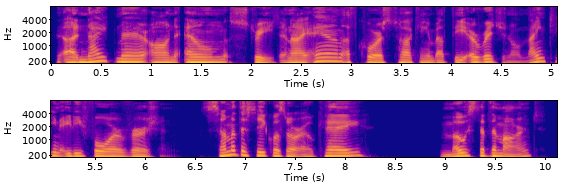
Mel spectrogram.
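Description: A man's voice: mid-range voice, lively intonation, normal speed, a little mellow, dry recording. A man hosting a casual solo podcast, telling stories dramatically with chatty asides and some swearing. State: coming down with a cold. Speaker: podcast host. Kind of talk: casual solo talk show about horror films.

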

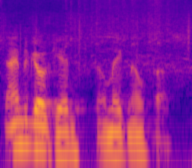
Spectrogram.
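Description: A man's voice: fairly low pitch, animated, moderate pace, over loud music, natural voice, rough recording. An actor playing a laconic, folksy, fatherly small-town sheriff in an old-time radio drama, on a very hissy recording. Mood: stern, resigned. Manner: terse, folksy.

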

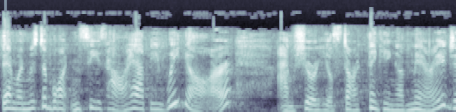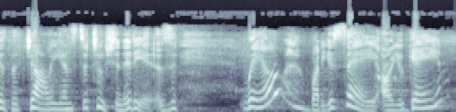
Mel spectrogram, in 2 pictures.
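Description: An actress playing a sweet, fussy middle-aged wife and eager hostess in a classic radio sitcom, chatty and fluttery. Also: female voice, medium pitch, lively intonation, moderate pace, natural voice. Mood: fussing, confiding. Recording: noisy old radio broadcast.

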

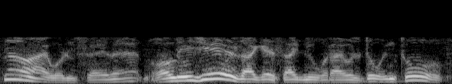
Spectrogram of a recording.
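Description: A tired, guilt-laden father getting on in years in an American radio play. He speaks in plain, brooding phrases at a medium pitch. The old broadcast is thin and clearly noisy. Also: very animated, a little slow, narrow, tinny audio. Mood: bitter, pleading. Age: middle-aged or older. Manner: plain-spoken, ruminating. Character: weary, guilt-ridden aging father confessing to a cover-up. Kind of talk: 1950s American radio drama acting.

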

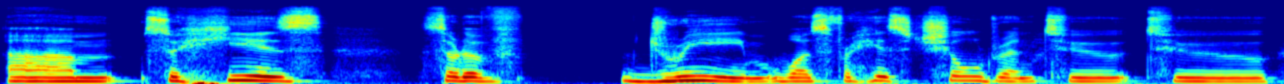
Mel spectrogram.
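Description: A woman's voice: lowish voice, fairly even intonation, very slow, warm tone. A woman from Norway, a documentary filmmaker, giving long, earnest interview answers full of repeats and restarts.

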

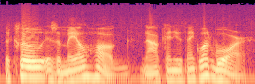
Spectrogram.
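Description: A man's voice: fairly low pitch, lively intonation, moderate pace, muffled recording. Folksy American man hosting a radio quiz. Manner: encouraging, folksy, repeats and affirms answers. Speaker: quiz show host with a children's panel.

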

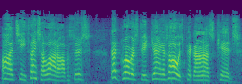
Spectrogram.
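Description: Grateful young boy, very high pitch, bright, old-time radio comedy. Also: normal speed.

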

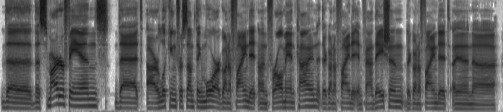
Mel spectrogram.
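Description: A man co-hosting a podcast, discussing television casually and bluntly with some swearing, in a halting, rambling way that circles back over words. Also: fairly low pitch, fairly bright tone, clean tone. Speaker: podcast co-host.

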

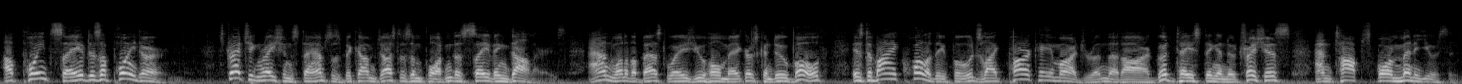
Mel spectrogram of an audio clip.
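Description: An American male commercial announcer from 1940s radio, earnest and persuasive. His slightly high, husky voice moves with animated intonation on a muffled old recording. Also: moderate pace. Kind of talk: 1940s scripted advertisement read.

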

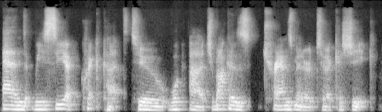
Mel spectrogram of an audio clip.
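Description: A man's voice: mid-range voice, steady tone, slow pace, fairly bright tone. Man casually recapping a story. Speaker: podcast co-host recapping a TV episode. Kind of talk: casual chatty plot recap.

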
